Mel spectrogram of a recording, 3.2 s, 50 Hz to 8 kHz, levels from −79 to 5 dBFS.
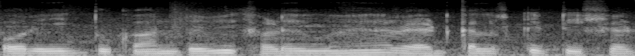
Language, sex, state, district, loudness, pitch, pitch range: Hindi, male, Delhi, New Delhi, -15 LUFS, 110 Hz, 105-115 Hz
